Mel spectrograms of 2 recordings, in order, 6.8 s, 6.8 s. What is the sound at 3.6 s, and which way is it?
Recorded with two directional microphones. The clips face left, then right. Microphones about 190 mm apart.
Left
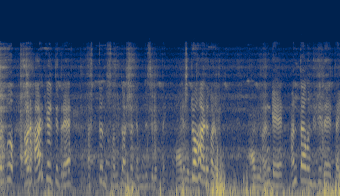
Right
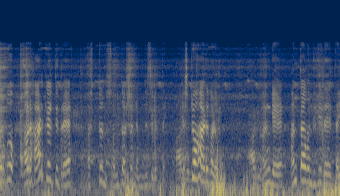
Speech, 35° right (ahead or behind).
